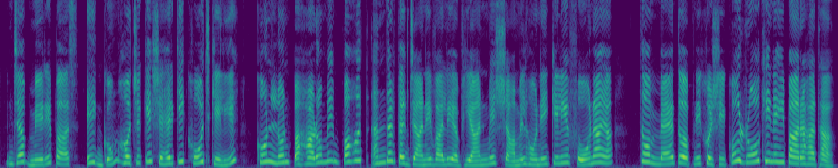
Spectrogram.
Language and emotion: Hindi, happy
